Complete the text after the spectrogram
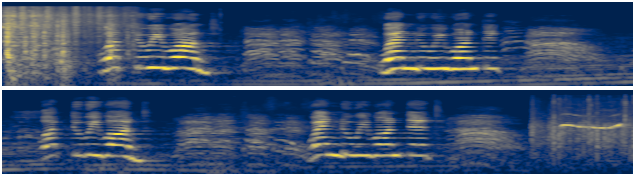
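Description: A young girl sings into a microphone, heard through loudspeakers outdoors.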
